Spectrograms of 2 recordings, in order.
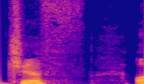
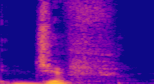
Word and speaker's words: GIF: I'm so glad you said it properly, GIF. – I'm glad I did. I've never said it before. – Because a lot of people say GIF, but it's actually GIF.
